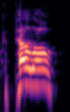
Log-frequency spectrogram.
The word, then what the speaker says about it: Cappello: I'm English, but I did I did do a little research and realize it's called Capello and Luca. You got to pronounce because there's two C's.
